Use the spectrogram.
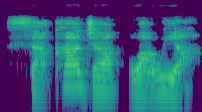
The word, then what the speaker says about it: Sacagawea: fancy name Sokka Joey you say like this Sacagawea Sacagawea so she even showed us how to pronouncing see even she didn't put it right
